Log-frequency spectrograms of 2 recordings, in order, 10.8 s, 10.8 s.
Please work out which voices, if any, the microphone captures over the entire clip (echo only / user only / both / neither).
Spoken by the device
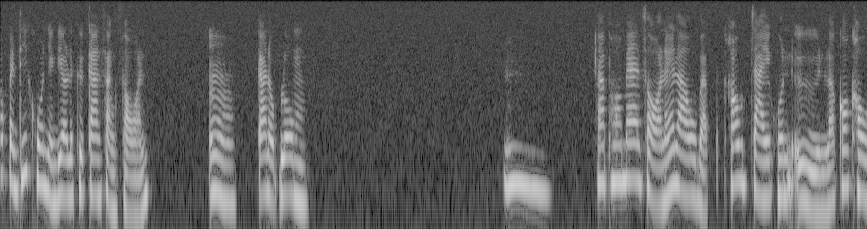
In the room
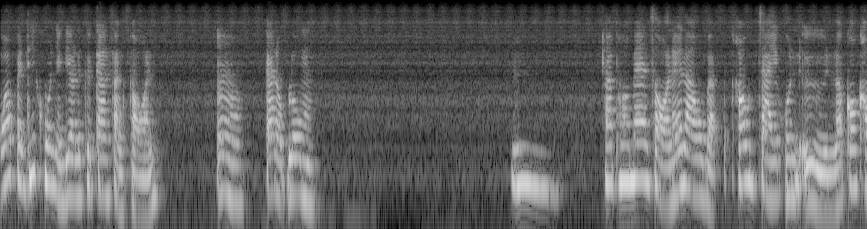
echo only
